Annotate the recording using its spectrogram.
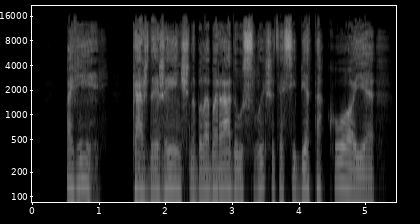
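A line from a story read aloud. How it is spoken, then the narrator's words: Purring. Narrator (Russian): Мурлыкнула Азриэлла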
